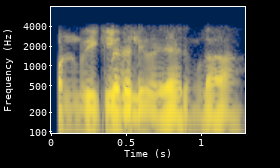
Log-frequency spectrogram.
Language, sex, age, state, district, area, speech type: Tamil, male, 30-45, Tamil Nadu, Namakkal, rural, conversation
